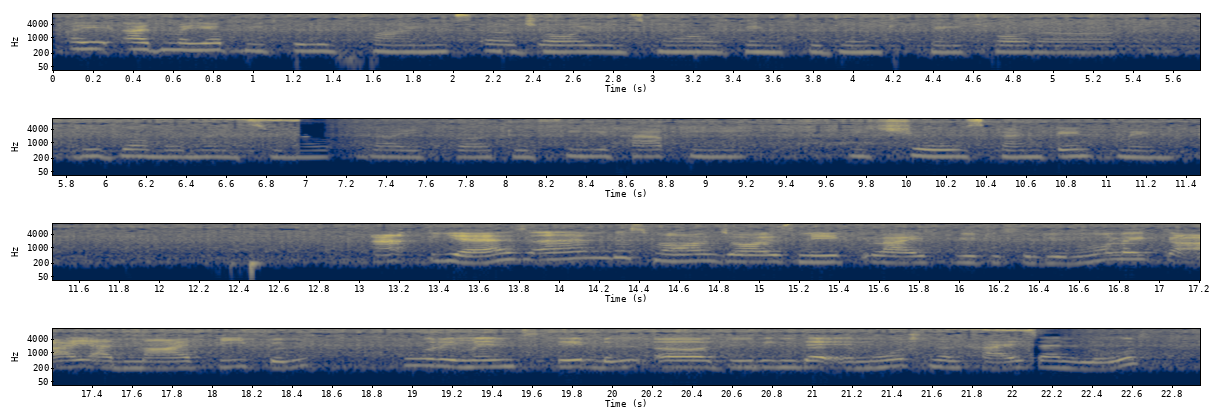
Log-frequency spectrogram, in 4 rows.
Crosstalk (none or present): none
